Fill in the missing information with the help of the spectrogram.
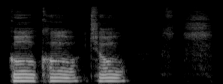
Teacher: स्वर तंत्रिका में कंपन उत्पन्न नहीं होता है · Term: अघोष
